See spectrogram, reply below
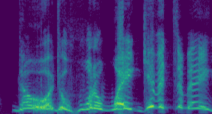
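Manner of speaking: shrill, high, full-volume struggling shout. A bound man struggling against his binds, yelling. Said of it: "he kind of yells".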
